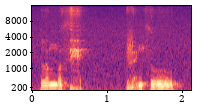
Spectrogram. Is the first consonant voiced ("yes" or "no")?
yes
